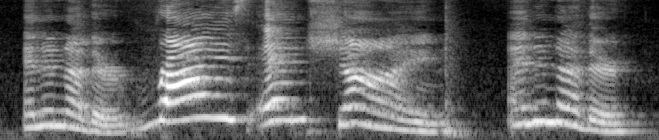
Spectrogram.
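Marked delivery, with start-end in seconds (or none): 0.7-2.4 slow, high, loud wake-up call. Acted. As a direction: sing it out to wake them. Camilla waking leaves.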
